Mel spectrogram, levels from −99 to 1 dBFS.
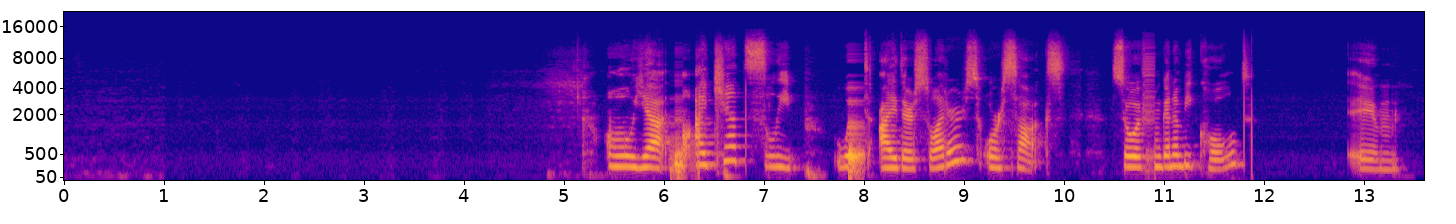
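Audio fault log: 6.07–10.91 s, lost LE Audio frames: three gaps where the sound turns into a smeared, noisy hiss instead of cutting to silence. At 6.07–6.35 s, just before "can't sleep", about 210 ms goes missing in patches spread over 280 ms, the longest run around 70 ms. At 7.85–8.01 s, between "can't sleep" and "either sweaters or socks", 160 ms is lost. At 10.82–10.91 s, before "gonna be cold", 90 ms is lost. Each gap is bridged by repeating the last spectrum with scrambled phase, which fits the codec's 10 ms frames. That repeated spectrum, fading as it goes, is what sets these apart from a clean dropout.
6.82 s and 11.80–11.90 s, loud pop: a single sharp click at 6.82 s, about 5 dB above the signal, and a double pop at 11.80–11.90 s, about 10 dB above it. The cause is likely a voltage step, such as a switch, static or driver glitch, added on top of the signal. The speech carries on intact beneath each pop, with nothing missing or smeared. 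That is what distinguishes these pops from the frame losses.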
